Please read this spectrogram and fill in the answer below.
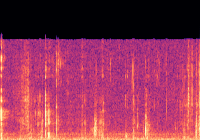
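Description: A person chewing a mouthful of sushi roll with the mouth closed, close to the microphone: a scattering of small clicks, a few every second.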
